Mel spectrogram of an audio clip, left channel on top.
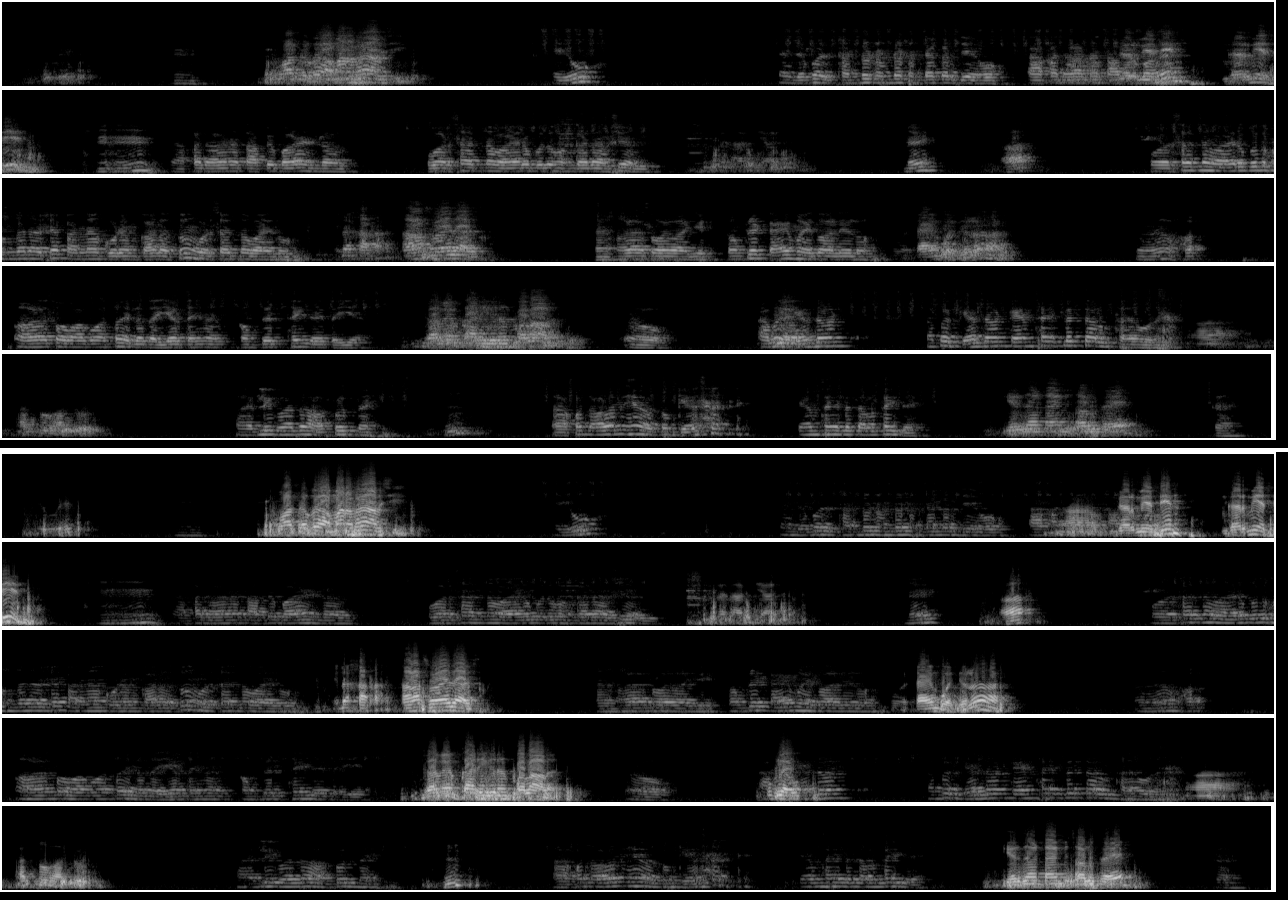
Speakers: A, on the right (about 35°); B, on the left (about 25°).
A: એવું
B: હમ.
A: વાત હવે અમાર હવે આવશે.
B: એવું? જબર ઠંડો ઠંડો ઠંડા કરી દે એવો, આખા દાડા
A: હા
B: ના તાપે
A: ગરમી
B: બળે?
A: હતી ને ગરમી હતી
B: હમ હમ આખા દાડાના તાપે બળે ન એટલ વરસાદન, વાયરો બધો હંગાથ આવશે.
A: તન <unintelligible>
B: નહિ?
A: હા
B: વરસાદન વાયરો બધો હંગાથ આવશે, કાલના ગોરેમ, કાલ હતોને, વરસાદનો વાયરો?
A: એટલે હાડા હાડા છ એ જ આવસે
B: હાડા સોય વાગે, કમ્પ્લીટ ટાઈમ એ તો આલેલો
A: ટાઈમ બાંધેલો?
B: હમ હ હાડા સો વાગવા થાય એટલે તૈયાર થઈને, કમ્પ્લીટ થઇ જાય તૈયાર.
A: ગમે એમ કારીગરોને પલાડે
B: હો, આપે
A: કેવું
B: કેર દોન આપે ઘેર જવાન ટેમ થાય એટલે જ ચાલુ થાય એવો રે!
A: હા હાચું હાચું
B: આટલીક વાર તો આવતો જ નહીં.
A: હમ?
B: આખો દાડો નહીં આવતો ને ઘેર જવાન ટાઇમ એમ થાય એટલે ચાલુ થઇ જાય.
A: ઘેર જવાન ટાઈમે ચાલુ થાય, એમ?
B: કાય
